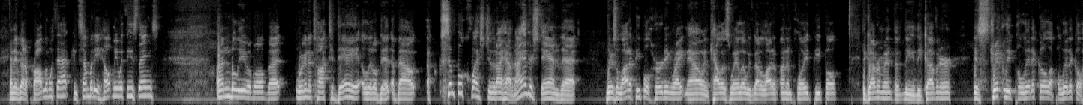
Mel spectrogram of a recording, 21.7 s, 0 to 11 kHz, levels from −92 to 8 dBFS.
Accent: American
